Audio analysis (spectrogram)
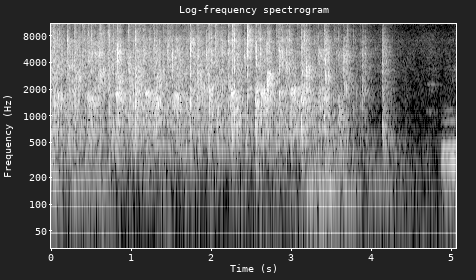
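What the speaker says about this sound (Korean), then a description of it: "뜨거운 박수로 맞아주시죠" An audience at a 2018 Korean Buddhist studies society winter workshop greets a speaker with warm, dense applause, a loud, steady wash of many hands that fades out near the end.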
